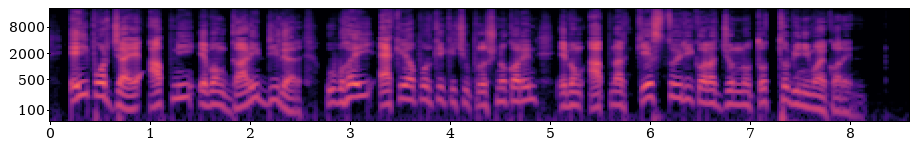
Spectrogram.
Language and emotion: Bengali, neutral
